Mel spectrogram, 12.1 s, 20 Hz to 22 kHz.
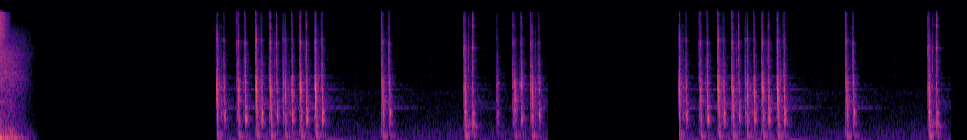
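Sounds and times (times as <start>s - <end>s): keyboard key clicks: 11.6s - 11.9s.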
